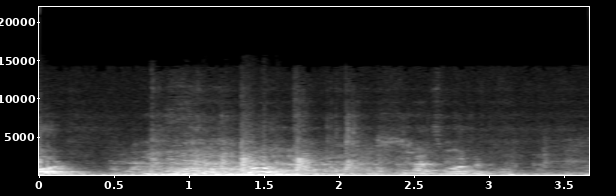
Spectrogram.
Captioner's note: laughter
